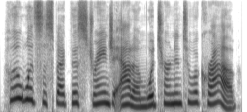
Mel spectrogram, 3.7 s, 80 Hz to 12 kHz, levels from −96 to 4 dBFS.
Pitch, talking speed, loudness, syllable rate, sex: 270 Hz, 180 wpm, -16 LUFS, 4.6 syllables/s, female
